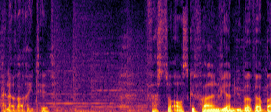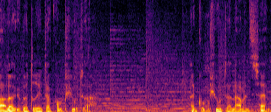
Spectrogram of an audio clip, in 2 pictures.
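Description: World-weary private eye, very low creaky voice, clipped, deadpan, sardonic, radio noir. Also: male voice, moderate pace, pauses often, soft background music, heavily acted. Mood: dry, sardonic. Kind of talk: hard-boiled narration and dialogue in a radio play.

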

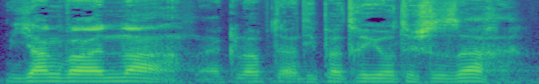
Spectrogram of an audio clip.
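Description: A cynical spy colonel from a radio drama, played by a man, with a gravelly creak in a mid-pitched voice. He is courteous on the surface and condescending underneath, pressing his point with quiet menace. Faint noise sits in the background. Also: fairly even intonation, moderate pace, close to an everyday voice. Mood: cynical, insistent. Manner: polite, insistent, condescending, menacing. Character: suave, cynical mercenary colonel and veteran male spy. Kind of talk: German radio play acting.

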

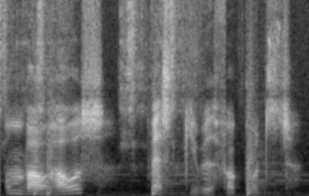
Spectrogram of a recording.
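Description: A very low-pitched, terse woman recites a work log for a radio play. Her phrases are clipped and list-like, set against loud drumming. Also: unhurried. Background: loud drum music.

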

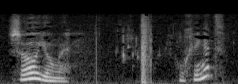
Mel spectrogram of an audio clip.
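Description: A woman's voice: on the high side, sing-song, slow pace, a little mellow, a little hiss or hum, rough recording. An actress playing a worried, protective middle-aged mother in a radio play, fussing and emotional. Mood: caring. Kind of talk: radio play acting in Dutch.

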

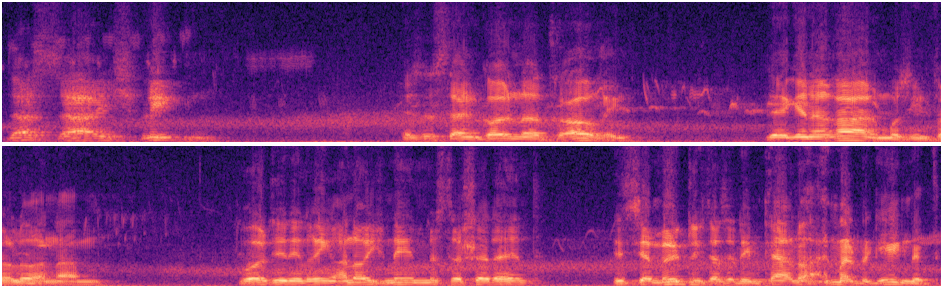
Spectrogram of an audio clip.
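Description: An actor playing a righteous, authoritative homesteader in a German western radio play, speaking deliberately and sternly. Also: male voice, lowish voice, a little hiss or hum, lightly acted. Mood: matter-of-fact. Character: stern, righteous frontier homesteader laying down the law.

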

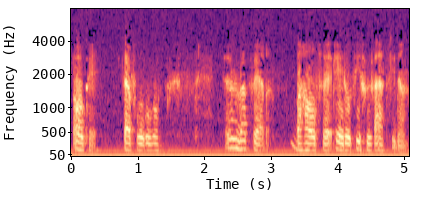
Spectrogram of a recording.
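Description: An actor playing a polite, inquisitive interviewer in a radio drama, probing with courteous, lightly amused questions. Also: male voice, mid-range voice, normal speed, a bit bright, close to an everyday voice, poor audio. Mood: curious, lightly amused. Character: polite, inquisitive male interviewer sizing up a recruit. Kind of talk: naturalistic Dutch radio drama acting. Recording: radio recording with background hiss and hum.

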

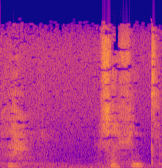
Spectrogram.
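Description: An actress playing a gentle, worried young sailor's wife in a radio drama, speaking softly and hesitantly. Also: female voice, slight background noise. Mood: tender resignation. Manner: soft, slow, hesitant.

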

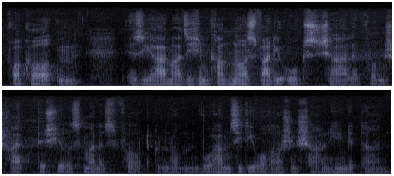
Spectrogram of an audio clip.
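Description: A methodical police inspector in a radio crime play. The voice is low and gravelly. He probes with deliberate courtesy and never lets go of a point. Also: flat delivery, slight background noise. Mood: politely probing. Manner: deliberate, courteous interrogator's delivery. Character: male police inspector, probing, methodical, politely insistent. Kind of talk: German radio crime drama acting.

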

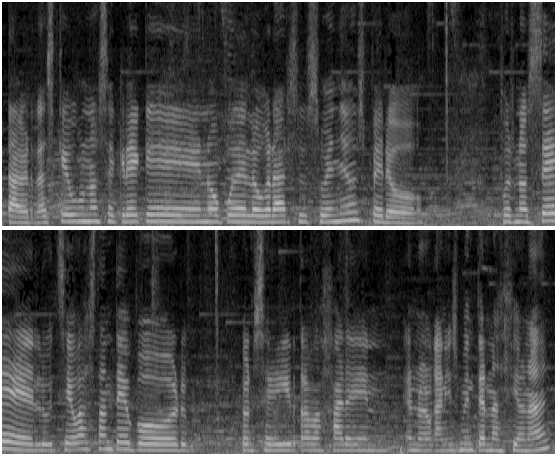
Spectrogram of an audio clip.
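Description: Hesitant Madrid woman over loud music. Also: on the high side, flat delivery, measured pace. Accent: Madrid Spanish. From Spain. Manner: hesitant, many fillers and restarts. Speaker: interviewee. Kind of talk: casual interview.

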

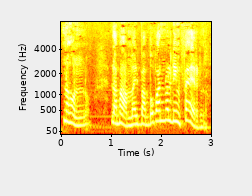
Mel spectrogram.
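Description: Man putting on a higher-pitched pleading little boy. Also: lively intonation, normal speed, mellow, slightly rough, exaggerated voice. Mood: anxious pleading. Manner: pleading, childlike. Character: frightened little grandson pleading with grandpa.

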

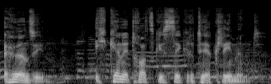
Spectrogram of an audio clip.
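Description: An actor playing a self-assured intellectual conspirator in a radio drama, articulate and insistent. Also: male voice, deep voice, sing-song, moderate pace, music in the background. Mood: urgent, assured. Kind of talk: radio crime drama acting.

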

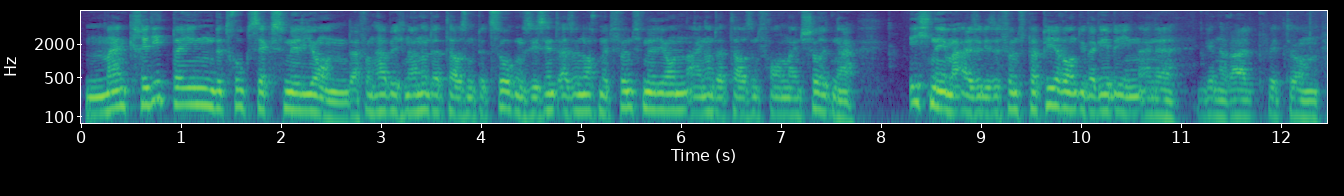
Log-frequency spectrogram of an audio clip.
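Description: An actor in a German radio drama playing a suave, calculating count, polite, measured and quietly ironic. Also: male voice, mid-range voice, echoey room, natural voice. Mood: coolly insistent.

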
